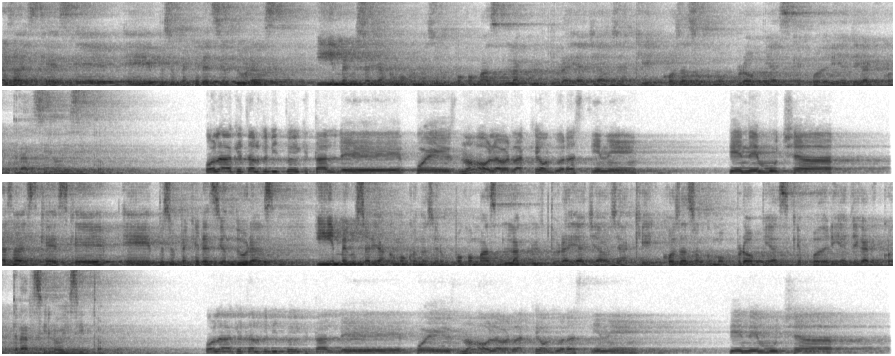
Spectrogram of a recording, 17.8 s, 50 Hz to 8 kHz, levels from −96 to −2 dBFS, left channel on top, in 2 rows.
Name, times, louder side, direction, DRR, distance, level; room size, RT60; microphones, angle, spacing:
voice 1, 0.0-9.9, right 1 dB, 80° right, 2 dB, 2.4 m, -21 dB
voice 2, 11.0-15.3 16.2-17.2, left 4 dB, 90° left, 12 dB, 0.9 m, -24 dB
26.5 x 11.5 x 9.8 m, 2.9 s
head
